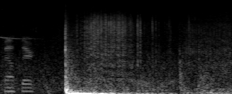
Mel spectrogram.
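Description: Fireworks boom and crackle overhead.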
